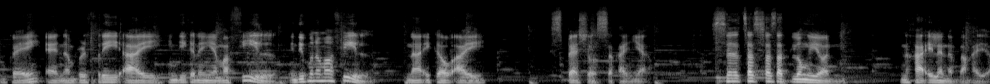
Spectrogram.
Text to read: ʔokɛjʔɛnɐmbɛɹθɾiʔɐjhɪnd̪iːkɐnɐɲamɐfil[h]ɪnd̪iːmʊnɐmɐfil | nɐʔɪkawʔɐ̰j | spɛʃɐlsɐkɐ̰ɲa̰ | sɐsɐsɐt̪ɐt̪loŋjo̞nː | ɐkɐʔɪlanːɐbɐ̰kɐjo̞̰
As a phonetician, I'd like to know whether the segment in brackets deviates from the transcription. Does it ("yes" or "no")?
no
